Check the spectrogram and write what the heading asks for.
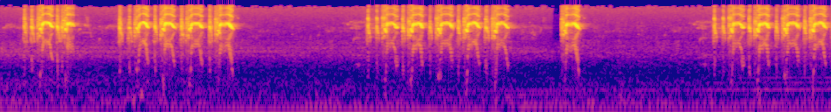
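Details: Common waxbill song: bursts of high, thin arched chirps repeated in quick series of four to six notes, each burst lasting about a second with short pauses between, with clicky broadband ticks mixed in; quiet background otherwise.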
